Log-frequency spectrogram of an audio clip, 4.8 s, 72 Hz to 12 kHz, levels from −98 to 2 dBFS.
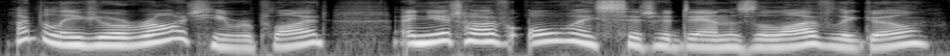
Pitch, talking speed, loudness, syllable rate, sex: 215 Hz, 240 wpm, -15 LUFS, 6.3 syllables/s, female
